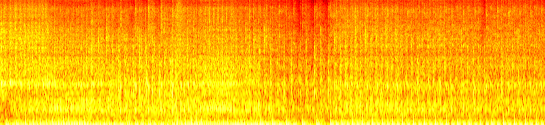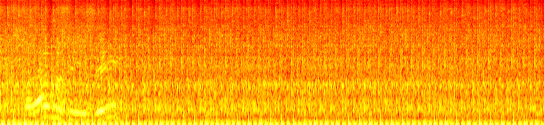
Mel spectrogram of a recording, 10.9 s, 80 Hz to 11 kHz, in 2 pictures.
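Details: 1981 BMW R100RS with Krauser 4V head conversion and Bing carbs, starting after nearly a decade stored, fresh 93-octane fuel, new oil and brake fluid; cranks briefly then settles into even, lumpy twin idle, no knocks.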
